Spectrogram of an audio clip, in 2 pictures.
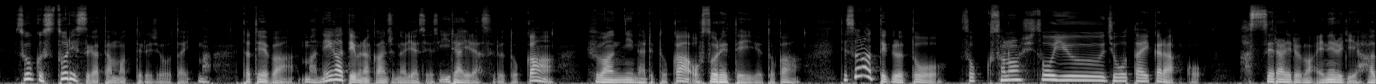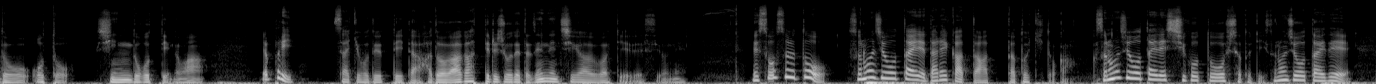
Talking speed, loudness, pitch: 385 characters per minute, -23 LUFS, 105 Hz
